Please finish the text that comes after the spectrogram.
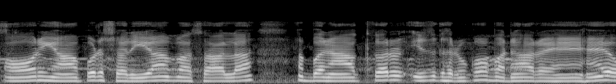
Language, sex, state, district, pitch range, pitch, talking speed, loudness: Hindi, male, Uttar Pradesh, Jyotiba Phule Nagar, 160-185 Hz, 170 Hz, 145 wpm, -14 LUFS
